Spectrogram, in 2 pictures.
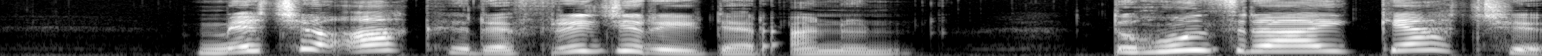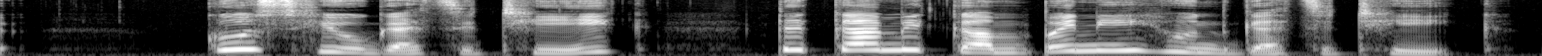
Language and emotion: Kashmiri, neutral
